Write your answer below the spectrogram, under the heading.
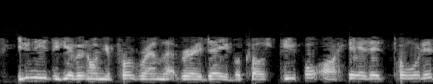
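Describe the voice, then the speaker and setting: Against noticeable background noise, a man talks at a moderate pace with a fairly high pitch and fairly even intonation. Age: 70s. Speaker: pastor and conspiracy commentator. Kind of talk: radio interview. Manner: earnest, pleading.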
